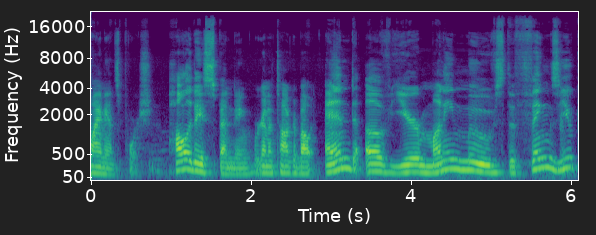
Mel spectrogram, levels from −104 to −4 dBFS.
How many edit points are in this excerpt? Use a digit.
1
